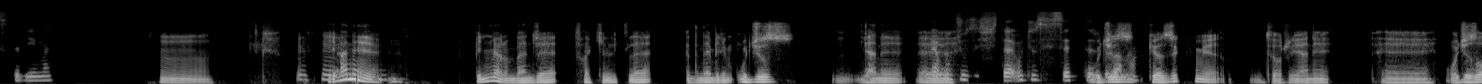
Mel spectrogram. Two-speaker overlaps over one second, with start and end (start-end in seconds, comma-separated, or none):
none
